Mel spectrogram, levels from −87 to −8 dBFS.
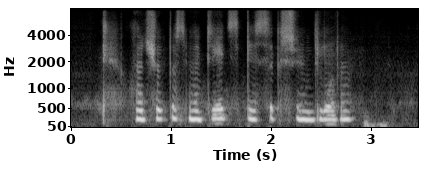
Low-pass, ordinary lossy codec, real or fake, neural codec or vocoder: none; none; fake; codec, 16 kHz, 1 kbps, FreqCodec, smaller model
